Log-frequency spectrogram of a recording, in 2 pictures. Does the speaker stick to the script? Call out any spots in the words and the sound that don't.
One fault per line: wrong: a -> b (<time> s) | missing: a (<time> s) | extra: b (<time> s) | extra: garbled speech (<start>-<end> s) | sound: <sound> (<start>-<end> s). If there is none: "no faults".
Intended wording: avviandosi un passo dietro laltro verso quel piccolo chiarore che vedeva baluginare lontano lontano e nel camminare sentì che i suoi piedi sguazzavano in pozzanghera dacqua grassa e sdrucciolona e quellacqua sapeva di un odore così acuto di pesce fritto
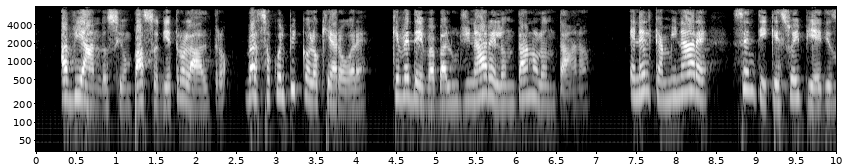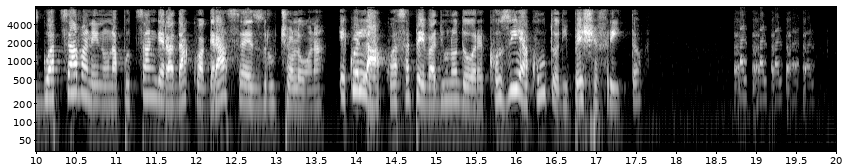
extra: una (10.8 s)
sound: laugh (18.7-19.7 s)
